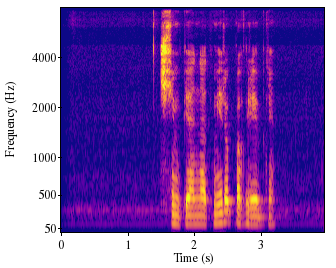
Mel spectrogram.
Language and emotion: Russian, neutral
